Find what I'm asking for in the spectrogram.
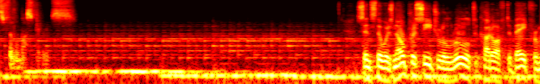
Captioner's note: soundbite of archived recording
